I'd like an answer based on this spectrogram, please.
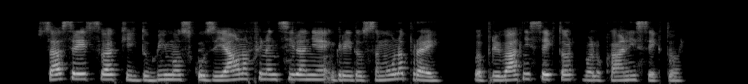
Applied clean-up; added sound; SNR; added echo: neural mask model Resemble Enhance denoiser.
